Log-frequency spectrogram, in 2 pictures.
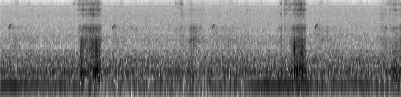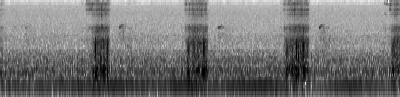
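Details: A sleeping house cat snoring indoors: soft, breathy snore bursts roughly every two seconds, each a brief rasping exhale, over a steady low electrical hum.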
